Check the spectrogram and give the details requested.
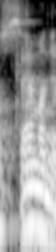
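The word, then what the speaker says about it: salmon: 대서양의 3 많이 연어의 요건 le 묵음 이에요 그래서 셀 뭐니 라고 발음합니다 얘는 그리고 조심해야 돼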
